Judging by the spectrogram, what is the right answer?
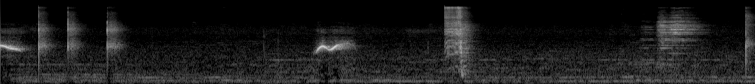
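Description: A person whistling two short rising-and-falling calls, at the start and about three seconds in, with several sharp clicks and a short hiss between them, calling a dog's attention.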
